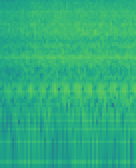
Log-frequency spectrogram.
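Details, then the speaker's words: AAON rooftop package unit at a school that wasn't cooling the gym, after the repair: steady, even hum with a constant tone and windy whoosh, no knocks; unit running normally after the repair. "well there you have it running finally figure it out it took me a good time to find them for like two to three hours but i already figured out that next to the problem"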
